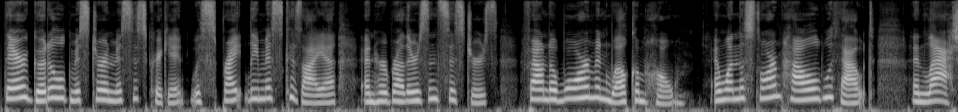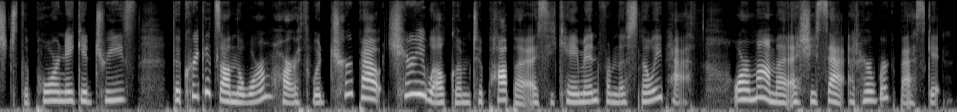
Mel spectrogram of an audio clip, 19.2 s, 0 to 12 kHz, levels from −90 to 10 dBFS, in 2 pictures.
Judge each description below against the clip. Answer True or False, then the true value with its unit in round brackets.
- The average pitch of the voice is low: False (255 Hz)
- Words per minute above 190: True (200 wpm)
